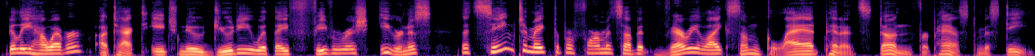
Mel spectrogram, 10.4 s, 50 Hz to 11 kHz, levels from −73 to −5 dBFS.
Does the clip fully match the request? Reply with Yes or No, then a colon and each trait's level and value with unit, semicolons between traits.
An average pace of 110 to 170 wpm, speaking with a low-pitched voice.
No: average, 155 wpm; medium, 145 Hz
